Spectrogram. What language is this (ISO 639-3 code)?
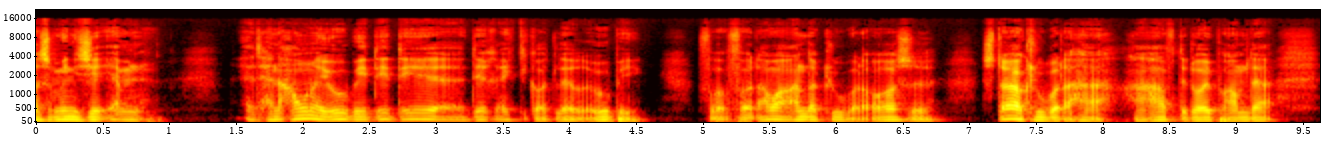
dan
